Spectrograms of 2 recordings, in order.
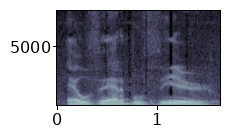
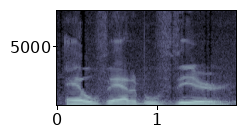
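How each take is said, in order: Both takes have the same delivery.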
